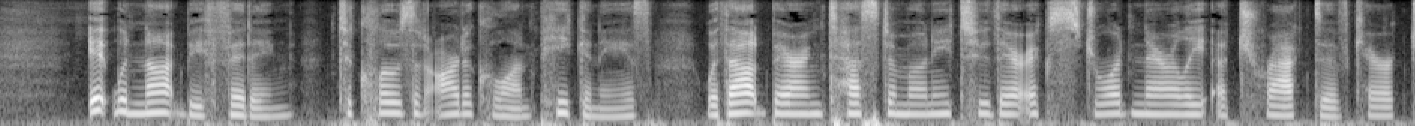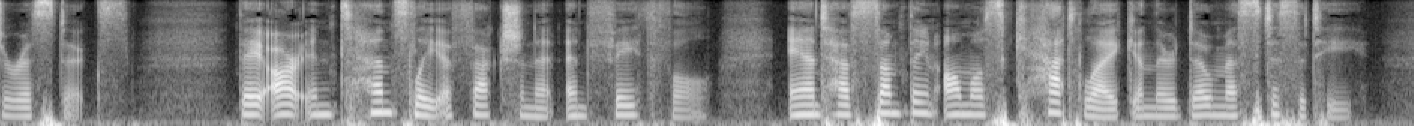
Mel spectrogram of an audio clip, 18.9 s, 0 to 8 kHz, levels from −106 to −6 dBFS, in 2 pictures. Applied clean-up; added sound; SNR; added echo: none; none; none; none.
